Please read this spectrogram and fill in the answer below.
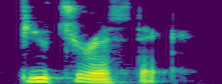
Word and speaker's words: futuristic: the T as CH and we see t r i in futuristic again the t is pronounced with the CH sound so the first word future and the second word is futuristic future is a noun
